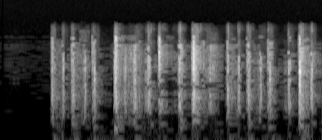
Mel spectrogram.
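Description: Rapid typing on a computer keyboard: many quick, crisp keystrokes in an uneven rhythm, with brief pauses between bursts and no voices.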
